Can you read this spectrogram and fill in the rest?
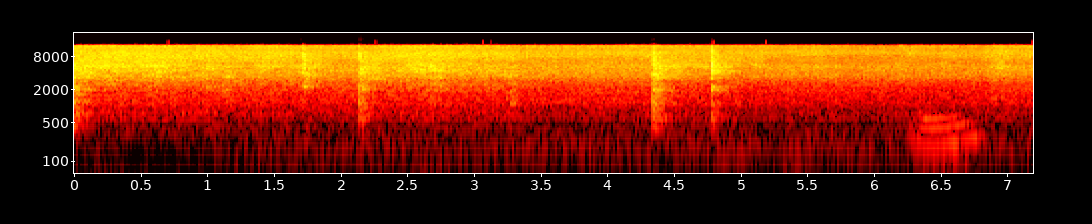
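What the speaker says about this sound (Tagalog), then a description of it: "Medyo natutunaw na konti yung taba niya." Pork fat fries and melts in a pan with a constant bright sizzling hiss, broken by a few sharp utensil taps and a brief voice near the end.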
